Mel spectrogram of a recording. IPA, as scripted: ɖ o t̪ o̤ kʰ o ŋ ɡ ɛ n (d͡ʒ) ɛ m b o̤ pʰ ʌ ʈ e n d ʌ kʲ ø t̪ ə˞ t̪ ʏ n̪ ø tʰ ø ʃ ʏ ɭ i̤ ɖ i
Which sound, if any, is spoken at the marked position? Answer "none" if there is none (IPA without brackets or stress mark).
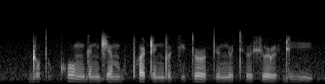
d͡ʒ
